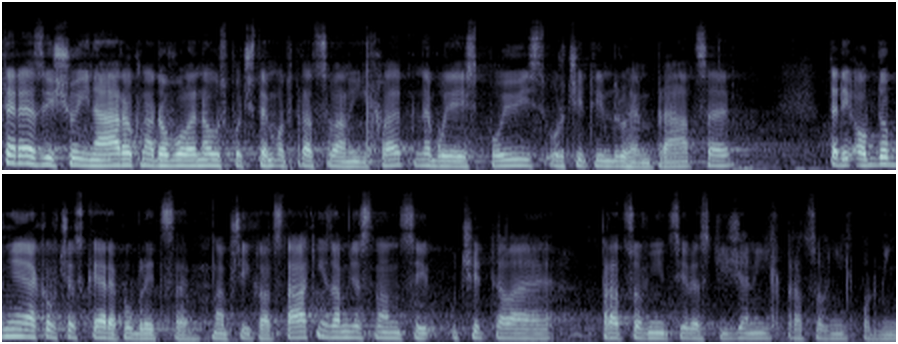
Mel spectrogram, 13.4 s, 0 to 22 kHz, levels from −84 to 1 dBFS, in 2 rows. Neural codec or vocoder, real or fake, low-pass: none; real; 14.4 kHz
